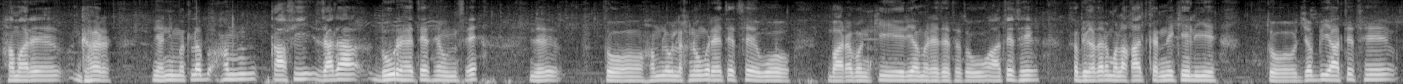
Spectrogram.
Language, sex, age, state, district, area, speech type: Urdu, male, 18-30, Uttar Pradesh, Lucknow, urban, spontaneous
